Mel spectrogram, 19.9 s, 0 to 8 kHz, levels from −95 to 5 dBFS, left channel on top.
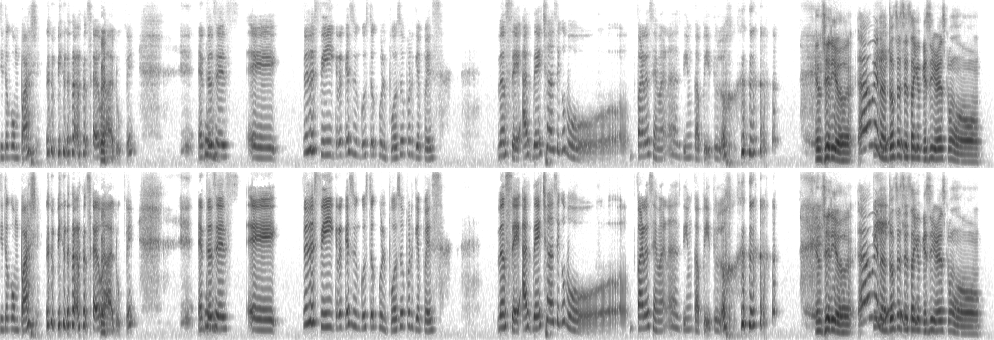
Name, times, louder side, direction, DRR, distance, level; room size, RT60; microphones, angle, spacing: voice 1, 0.0-3.2 3.6-4.6 5.0-5.5 6.1-9.0 10.0-15.4 16.0-16.5 17.5-18.4, right 6 dB, 85° right, 0.4 m, -29 dB
voice 2, 16.3-19.6, equal, 5° left, 0.3 m, -21 dB
3.7 x 3.4 x 3.0 m
head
